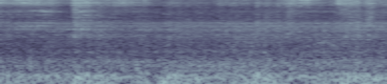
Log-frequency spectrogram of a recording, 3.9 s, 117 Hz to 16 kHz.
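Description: A CN freight train, U754, led by a GE locomotive rolls past, a steady loud rumble of wheels on rail with faint rhythmic clatter, close and unbroken with no voices.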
